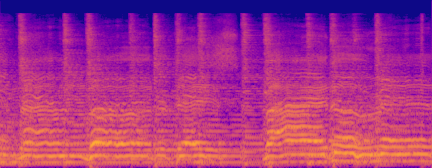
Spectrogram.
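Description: A woman singing into a microphone over a strummed acoustic guitar, with long held notes that bend in pitch.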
